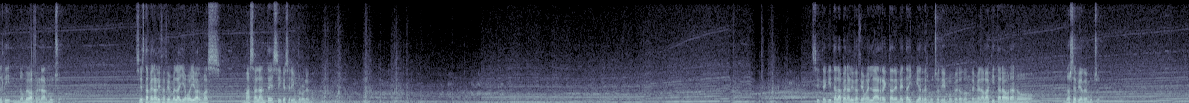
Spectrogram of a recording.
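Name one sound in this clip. A racing car engine roars loudly, revving up and down through gear changes.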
